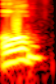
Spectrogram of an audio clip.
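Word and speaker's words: ॐ: from that tradition now om traditionally has been divided into two three syllables three syllables the first syllable is a as i said even a dumb person who cannot speak can say ah so ah a uh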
